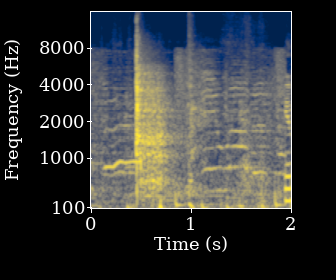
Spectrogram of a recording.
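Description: A hockey stick striking a puck on a concrete floor: one sharp crack about half a second in, then a smaller knock about a second in.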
